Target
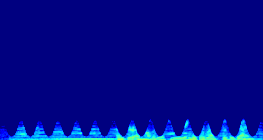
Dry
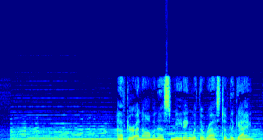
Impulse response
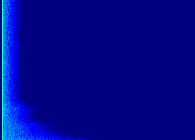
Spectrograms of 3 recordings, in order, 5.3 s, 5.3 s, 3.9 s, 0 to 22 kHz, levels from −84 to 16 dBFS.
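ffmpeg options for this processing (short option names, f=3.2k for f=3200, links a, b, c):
-af "afftfilt=real='re':imag='-im':win_size=2048:overlap=0.75,afftfilt=real='re*lt(b*sr/1024,550*pow(3300/550,0.5+0.5*sin(2*PI*2.7*pts/sr)))':imag='im*lt(b*sr/1024,550*pow(3300/550,0.5+0.5*sin(2*PI*2.7*pts/sr)))':win_size=1024:overlap=0.75,volume=-2.5dB"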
